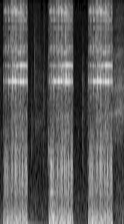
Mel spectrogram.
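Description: A glass bottle on cement, heard as three loud, half-second bursts of gritty, ringing scraping, evenly spaced with short pauses between them. No one speaks.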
